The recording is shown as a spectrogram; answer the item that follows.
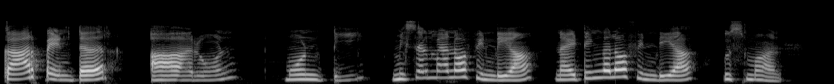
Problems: none marked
